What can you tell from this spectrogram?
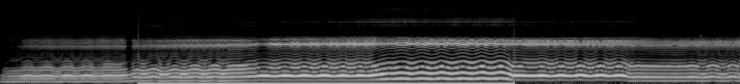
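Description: A music clip with a DC step: at 1.38 s the waveform's zero line jumps by about -21 dBFS and holds until 5.14 s, where it drops back, giving a low thump at each edge. The waveform shows a visibly shifted baseline; the spectrogram shows brief broadband, low-weighted vertical lines at both steps.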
